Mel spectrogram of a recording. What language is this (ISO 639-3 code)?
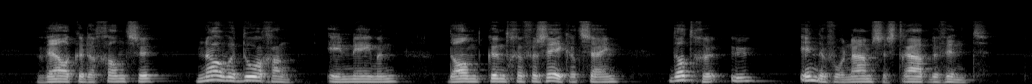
nld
